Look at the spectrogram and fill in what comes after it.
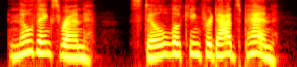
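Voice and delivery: ordinary delivery, nothing marked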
